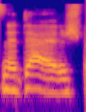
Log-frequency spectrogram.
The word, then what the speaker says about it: Nadège: It's actually pronounced Nadège, but you got Nadège.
